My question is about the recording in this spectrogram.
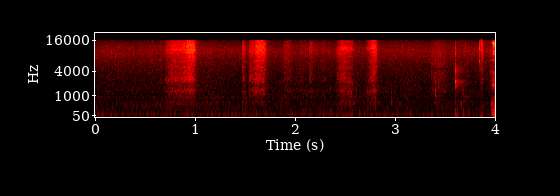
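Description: Compressed charcoal stick scratching across drawing paper in several short, faint strokes as shading is laid in.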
